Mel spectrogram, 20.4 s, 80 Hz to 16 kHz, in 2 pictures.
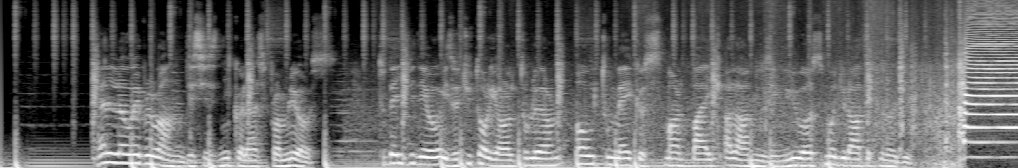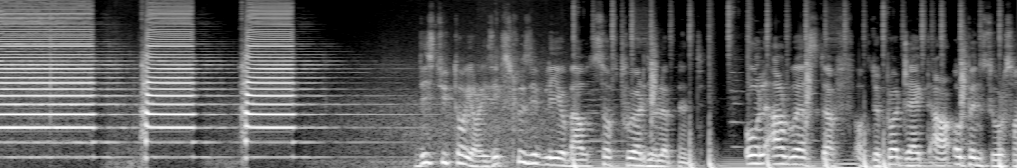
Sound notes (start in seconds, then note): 9.6 horn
